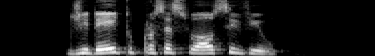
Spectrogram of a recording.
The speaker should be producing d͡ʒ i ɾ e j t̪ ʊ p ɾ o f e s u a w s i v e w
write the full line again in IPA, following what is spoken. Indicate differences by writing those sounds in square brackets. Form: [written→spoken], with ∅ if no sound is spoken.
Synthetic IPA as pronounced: d͡ʒ i ɾ e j t̪ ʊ p ɾ o [f→s] e s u a w s i v [e→i] w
